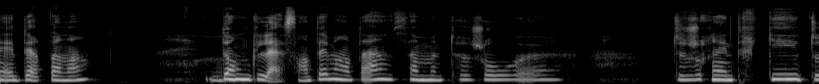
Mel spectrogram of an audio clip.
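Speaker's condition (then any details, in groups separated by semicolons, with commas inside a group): Friedreich's ataxia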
